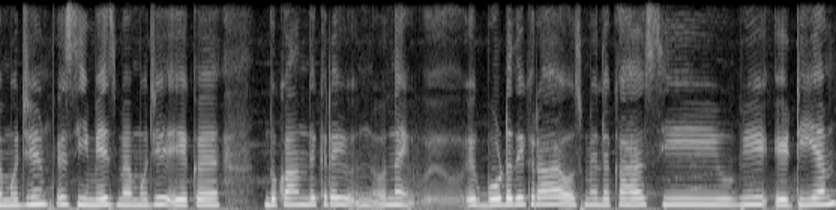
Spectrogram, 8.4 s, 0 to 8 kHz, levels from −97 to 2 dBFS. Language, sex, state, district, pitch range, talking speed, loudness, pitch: Hindi, female, Maharashtra, Sindhudurg, 230-250 Hz, 150 wpm, -20 LUFS, 240 Hz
